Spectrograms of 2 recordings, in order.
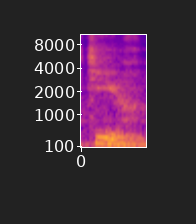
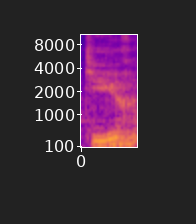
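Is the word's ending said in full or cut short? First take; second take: cut short; cut short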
